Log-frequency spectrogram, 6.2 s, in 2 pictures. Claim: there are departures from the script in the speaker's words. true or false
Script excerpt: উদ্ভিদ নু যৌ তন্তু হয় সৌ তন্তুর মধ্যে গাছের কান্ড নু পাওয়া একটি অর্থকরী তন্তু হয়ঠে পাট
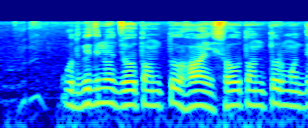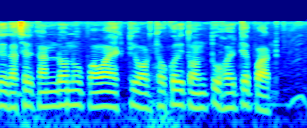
false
